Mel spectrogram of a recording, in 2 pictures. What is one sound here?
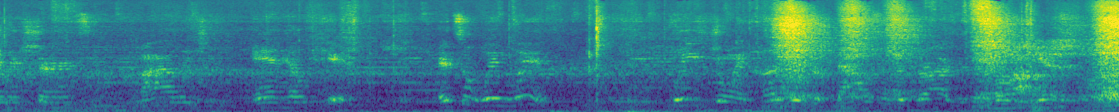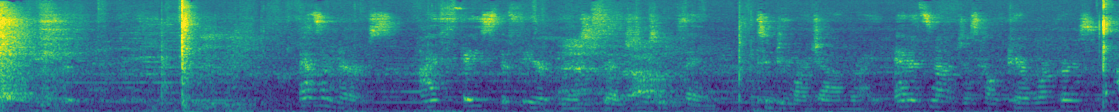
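Trading cards slide and rustle against each other in a hand.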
